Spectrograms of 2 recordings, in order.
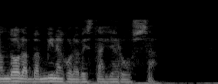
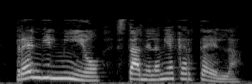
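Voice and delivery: loud, high-pitched instruction; bossy order; 10 semitones higher, 9 dB louder than usual. A narrator's reading. Lucrezia telling brother about her school bag, bossy. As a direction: order it loudly into the phone.

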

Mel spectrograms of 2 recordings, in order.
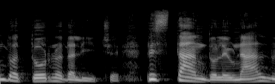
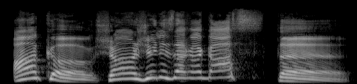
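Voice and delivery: loud, high, drawn-out howl; yelled; 12 semitones higher, 5 dB louder, much slower than usual. A narrator's reading. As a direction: bellow for an encore, stretching the last word. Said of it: "urlò il grifone". (urlo alto e prolungato)

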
